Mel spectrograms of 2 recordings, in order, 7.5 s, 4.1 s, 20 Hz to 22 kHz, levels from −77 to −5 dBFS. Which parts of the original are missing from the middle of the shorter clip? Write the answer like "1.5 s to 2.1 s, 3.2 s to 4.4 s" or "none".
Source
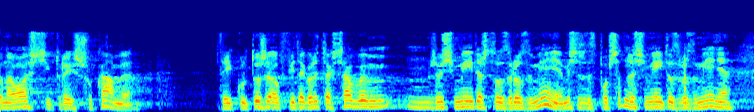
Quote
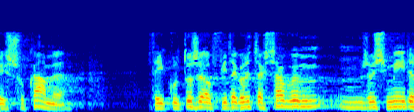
none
